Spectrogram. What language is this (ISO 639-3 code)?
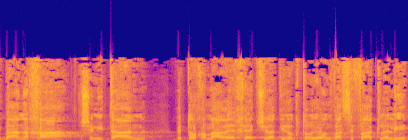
heb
